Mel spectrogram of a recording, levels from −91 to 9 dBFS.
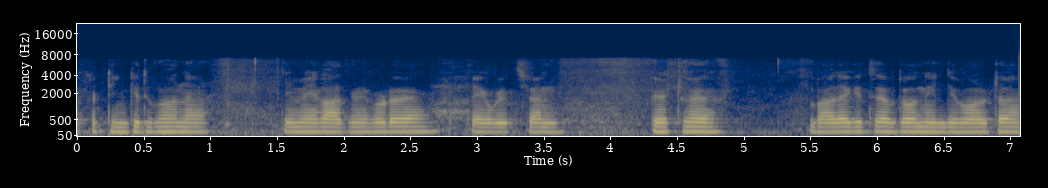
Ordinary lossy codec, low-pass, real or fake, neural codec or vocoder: none; 7.2 kHz; fake; codec, 16 kHz, 4 kbps, X-Codec, WavLM features, trained on Multilingual LibriSpeech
